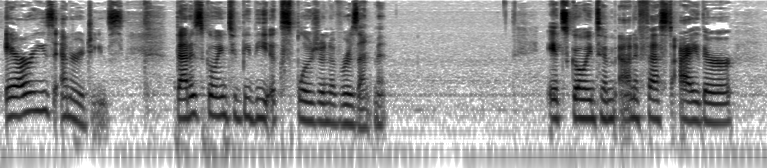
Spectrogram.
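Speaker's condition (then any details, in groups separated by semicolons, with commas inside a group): No condition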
